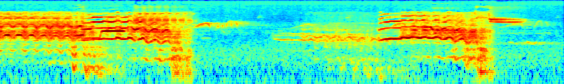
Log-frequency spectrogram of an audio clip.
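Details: Plains zebras in the Serengeti at midday, the herd dispersed and resting in the sparse shade of acacias; two bursts of quavering, harmonic whinny-like braying, separated by a short quiet gap with a few thin squeaks.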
